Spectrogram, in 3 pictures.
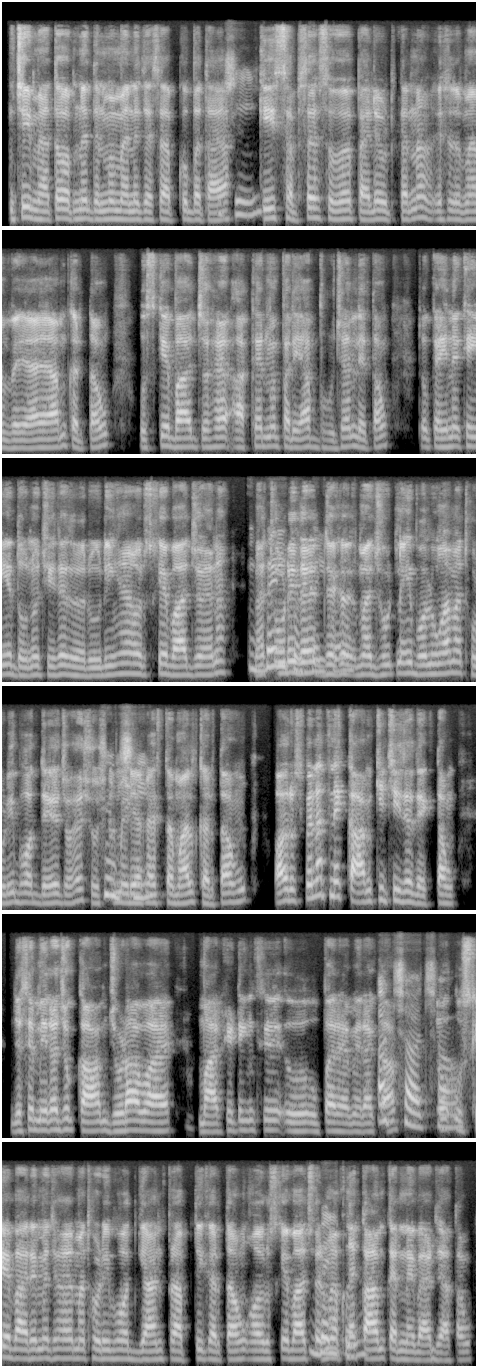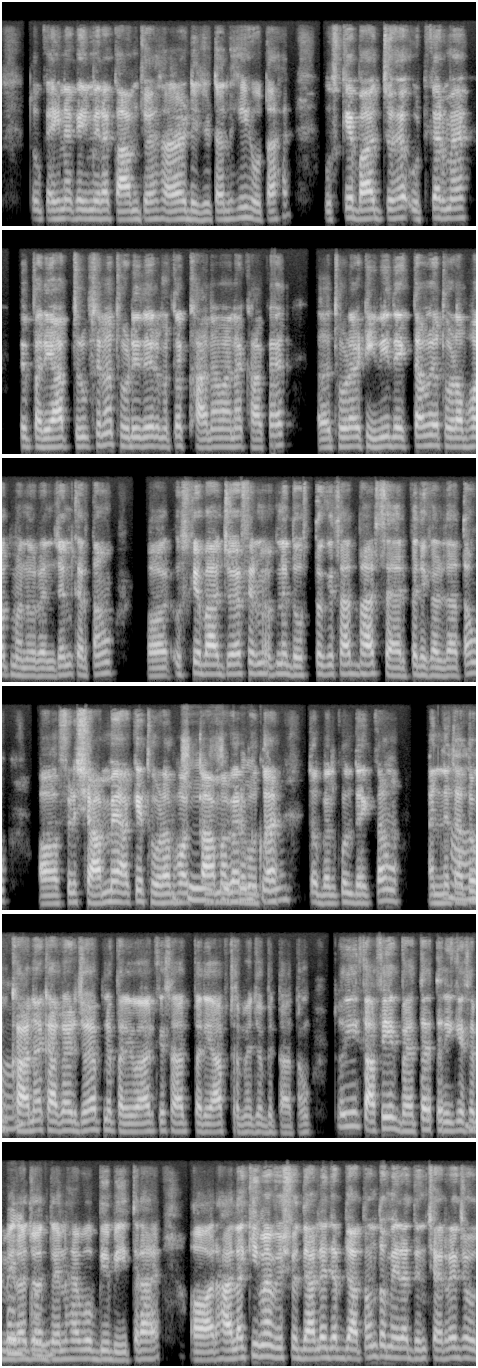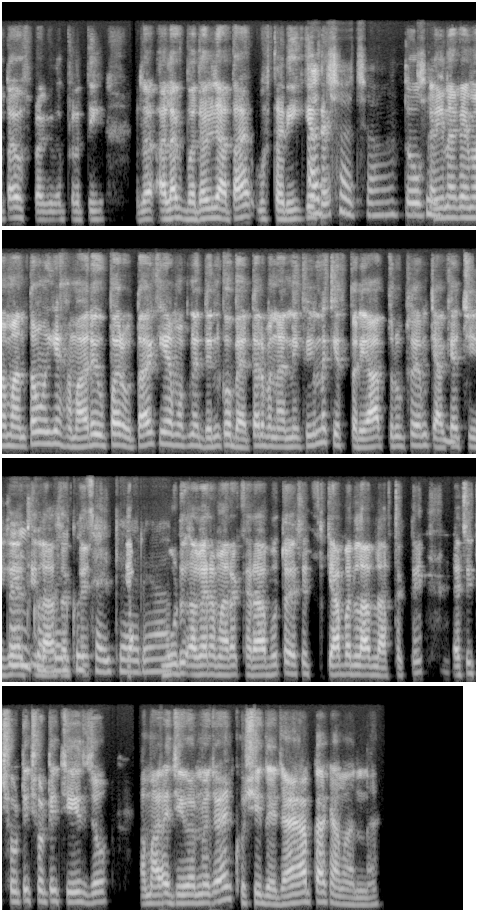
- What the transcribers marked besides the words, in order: in English: "डिजिटल"; in English: "मूड"
- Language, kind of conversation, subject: Hindi, unstructured, आप अपने दिन को बेहतर कैसे बना सकते हैं?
